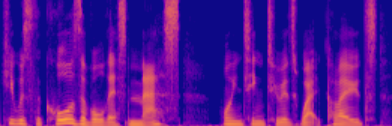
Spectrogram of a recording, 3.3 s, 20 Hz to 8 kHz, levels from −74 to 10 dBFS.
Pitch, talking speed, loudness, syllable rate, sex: 170 Hz, 240 wpm, -20 LUFS, 5.9 syllables/s, female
